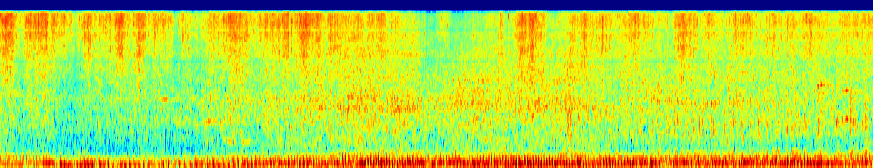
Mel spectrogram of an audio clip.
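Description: A motor engine running steadily with a low rumble, getting a little louder about four seconds in.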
